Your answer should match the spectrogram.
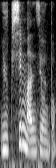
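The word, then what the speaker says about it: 6·10 만세운동: 6.10이라고 읽으면 안 돼요, 여러분. 60만세 운동.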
